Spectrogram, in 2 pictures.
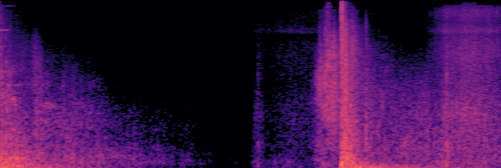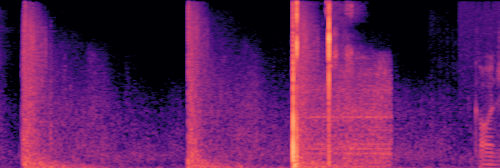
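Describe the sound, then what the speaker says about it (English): Ship cannons fire in a naval battle in Holdfast: Nations at War, with four loud, separate booms spaced a second or two apart and rolling echoes, the last shots heavier and sharper, after a brief quiet gap. "Just get your cannons aimed up properly at it and then fire at it"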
